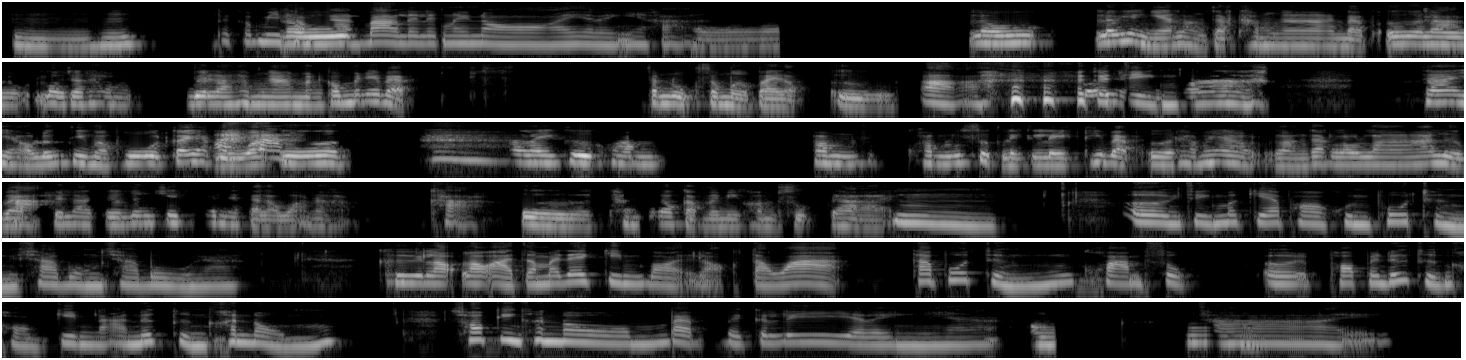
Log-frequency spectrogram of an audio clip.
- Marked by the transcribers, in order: tapping; laugh; laugh; tsk; other background noise
- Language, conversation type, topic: Thai, unstructured, อะไรที่ทำให้คุณรู้สึกมีความสุขได้ง่ายที่สุดในวันธรรมดา?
